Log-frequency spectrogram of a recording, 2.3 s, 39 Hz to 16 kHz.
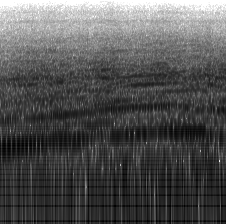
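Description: Kawasaki ZX-6R inline-four engine accelerating hard, its pitch rising steadily, with a short drop in pitch near the end, heard from an onboard camera with wind rumble.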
